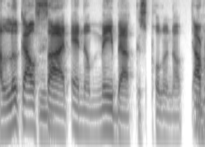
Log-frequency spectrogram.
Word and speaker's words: Maybach: I start running up the block to where the Maybach is, Was Papa? opens the I love door. how you're pronouncing it the right way too.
